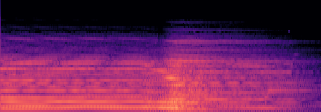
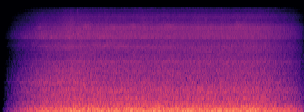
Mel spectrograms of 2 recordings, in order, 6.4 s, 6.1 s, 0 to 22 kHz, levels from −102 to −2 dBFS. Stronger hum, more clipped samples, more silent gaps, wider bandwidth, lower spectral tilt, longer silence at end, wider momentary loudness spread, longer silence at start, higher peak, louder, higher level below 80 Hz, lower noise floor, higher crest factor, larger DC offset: neither; neither; neither; second, 7.4 kHz vs 16 kHz; first, -8.5 dB/octave vs -5.5 dB/octave; first, 0.3 s vs 0.05 s; first, 16 LU vs 8 LU; second, 0 s vs 0.3 s; first, -12 dBFS vs -18 dBFS; about the same, -32 LUFS vs -34 LUFS; second, -62 dBFS vs -36 dBFS; first, -57 dBFS vs -52 dBFS; first, 20 dB vs 14 dB; neither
